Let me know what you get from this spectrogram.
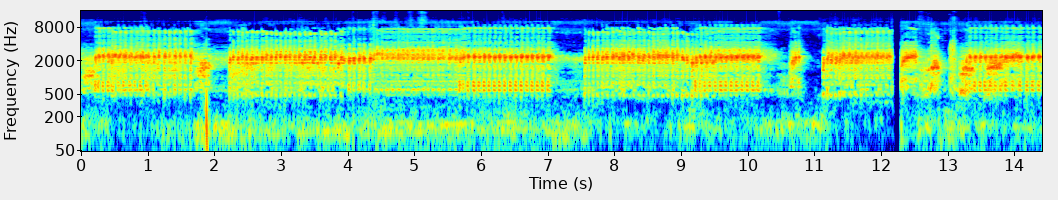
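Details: Toad calling in long, steady, buzzy trills of rapid pulses, several runs of a few seconds each broken by short gaps, with a sharp click near the start.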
